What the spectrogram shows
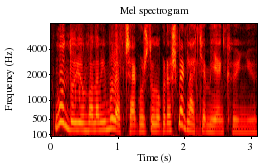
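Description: A woman voicing an eager little boy in a storybook, pleading excitedly. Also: mid-range voice, dry recording, close to an everyday voice.

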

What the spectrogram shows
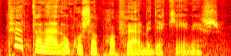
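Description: Woman doing a stuck-up strict nanny, low gravelly voice, very dry sound. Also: lively intonation, darkish tone, dry recording, exaggerated voice. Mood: haughty. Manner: haughty and sniffy. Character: prim, haughty nanny, a young woman.

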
